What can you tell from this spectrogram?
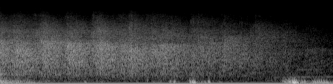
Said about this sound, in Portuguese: Pode aplaudir ao Senhor também, você que está na sua casa.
